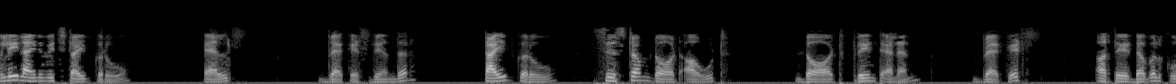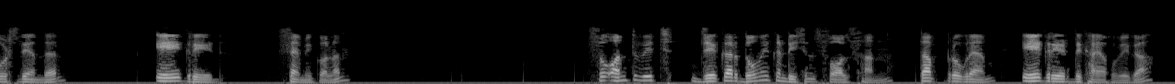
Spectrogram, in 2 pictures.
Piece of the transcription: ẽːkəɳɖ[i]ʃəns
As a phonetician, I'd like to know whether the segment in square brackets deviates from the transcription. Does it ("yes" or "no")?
yes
